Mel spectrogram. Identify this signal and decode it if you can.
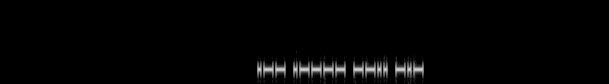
Morse code, heard as a keyed tone, about 40 wpm, 700 Hz. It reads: W1ZK
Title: USA Call Signs - 4 Characters - Repeated 3x - 40wpm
